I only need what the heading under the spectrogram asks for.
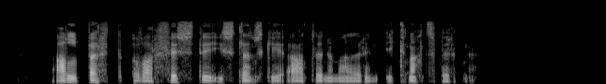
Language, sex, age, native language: Icelandic, male, 30-39, Icelandic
